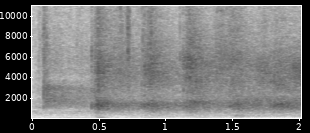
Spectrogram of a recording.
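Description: Scattered hand-clapping from a small group, setting in about half a second in and holding steady.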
